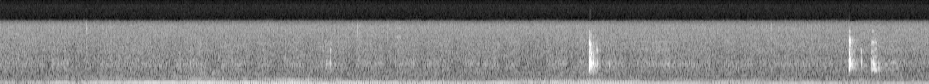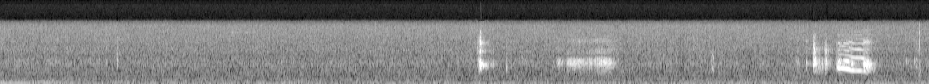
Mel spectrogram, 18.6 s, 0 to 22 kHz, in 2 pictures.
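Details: Infant girl aged 1 month 8 days lying in a crib: soft, sharp clicks spaced seconds apart in a quiet room; hiccups.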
